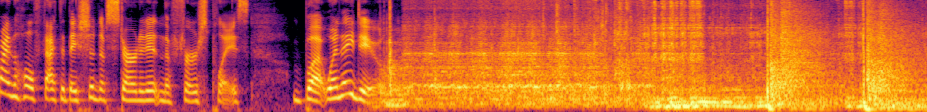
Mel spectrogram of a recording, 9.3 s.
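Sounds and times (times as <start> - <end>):
speech: 0.1 - 7.0
truck backfiring: 4.0 - 9.2.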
